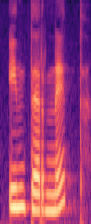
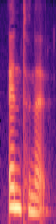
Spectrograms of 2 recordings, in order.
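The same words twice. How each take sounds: First: It is pronounced with Spanish sounds and stress. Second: It is pronounced with English sounds and stress. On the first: "Internet in Spanish" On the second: "internet in English"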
